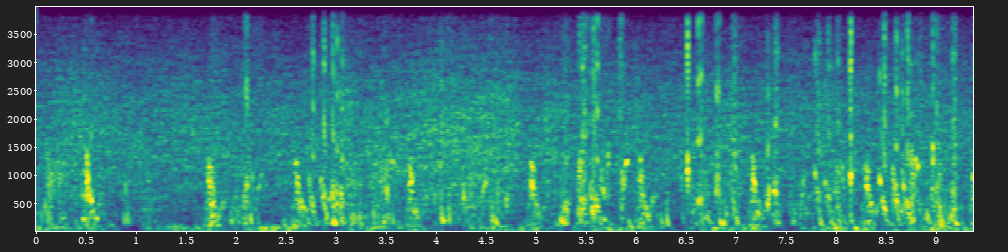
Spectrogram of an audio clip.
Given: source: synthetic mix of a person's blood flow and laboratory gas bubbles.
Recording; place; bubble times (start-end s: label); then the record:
Doppler ultrasound of blood flow; precordium
0.00-0.66 s: bubbles
0.85-0.99 s: bubbles
1.71-2.28 s: bubbles
2.69-3.61 s: bubbles
3.96-4.35 s: bubbles
4.44-4.74 s: bubbles
5.21-5.36 s: bubbles
5.39-5.76 s: bubbles
5.81-5.93 s: bubbles
6.22-6.36 s: bubbles
6.43-7.07 s: bubbles
7.25-7.48 s: bubbles
7.51-7.67 s: bubbles
7.76-8.21 s: bubbles
8.40-9.29 s: bubbles
From the record:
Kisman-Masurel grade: 343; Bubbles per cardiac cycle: rolling drumbeat, 9 or more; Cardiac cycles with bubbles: 100%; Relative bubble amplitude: loud (0.450 to 0.775); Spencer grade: 3 (all of the cardiac periods contain showers or single bubble signals, but not dominating or overriding the cardiac motion signals); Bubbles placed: only in the low amplitude regions of the cardiac cycle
